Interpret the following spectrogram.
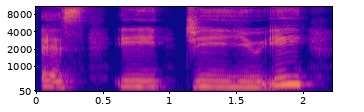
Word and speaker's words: segue: something that reads differently to how it sounds it's spelled s e gu e and it's pronounced segue and the way to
